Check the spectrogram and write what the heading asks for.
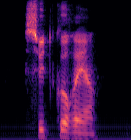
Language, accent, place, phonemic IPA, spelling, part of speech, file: French, France, Lyon, /syd.kɔ.ʁe.ɛ̃/, sud-coréen, adjective, LL-Q150 (fra)-sud-coréen.wav
- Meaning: South Korean (of South Korea)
